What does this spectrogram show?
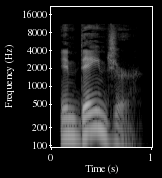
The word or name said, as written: endanger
